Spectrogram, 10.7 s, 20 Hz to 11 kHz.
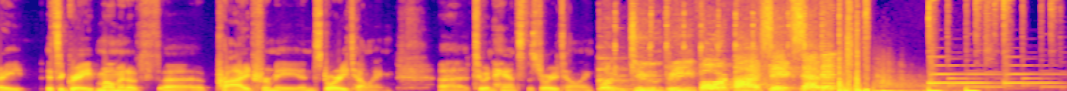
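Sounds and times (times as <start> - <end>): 
speech: 0.0 - 8.8
duel gunshot blasts: 8.4 - 9.6.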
